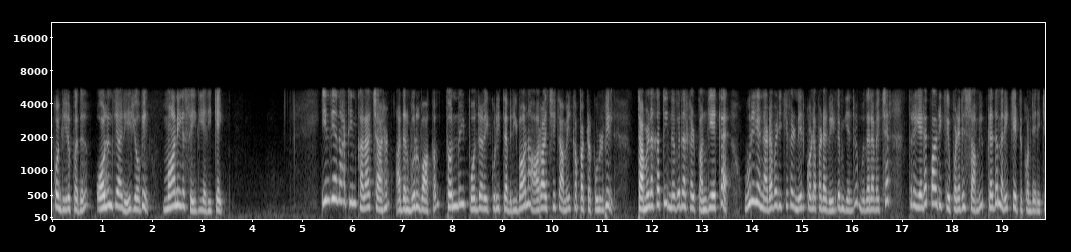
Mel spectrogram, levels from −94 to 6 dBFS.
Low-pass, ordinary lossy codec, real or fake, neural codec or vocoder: 5.4 kHz; none; fake; codec, 16 kHz, 0.8 kbps, ZipCodec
